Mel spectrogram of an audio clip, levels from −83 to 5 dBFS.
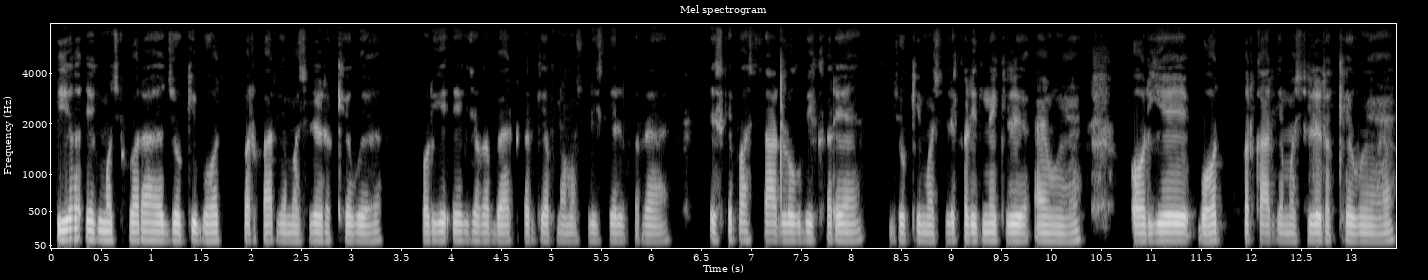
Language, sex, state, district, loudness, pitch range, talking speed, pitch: Hindi, male, Bihar, Muzaffarpur, -18 LUFS, 110-115 Hz, 225 wpm, 110 Hz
